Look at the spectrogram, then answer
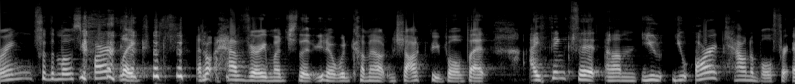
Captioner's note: laughter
